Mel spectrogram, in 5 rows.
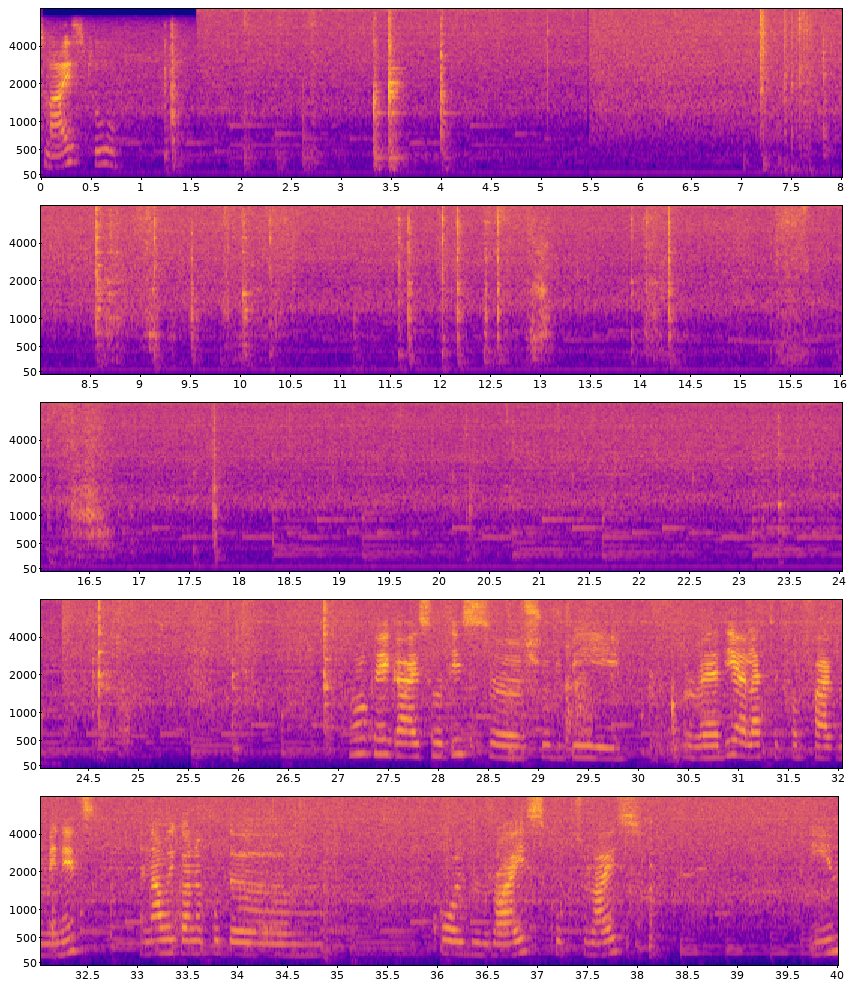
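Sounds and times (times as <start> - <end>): food sizzling in frying pan: 1.0 - 40.0
spatula scraping and knocking pan: 11.6 - 13.2, 13.9 - 14.4, 15.3 - 16.9, 24.5 - 25.0, 28.2 - 30.6.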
